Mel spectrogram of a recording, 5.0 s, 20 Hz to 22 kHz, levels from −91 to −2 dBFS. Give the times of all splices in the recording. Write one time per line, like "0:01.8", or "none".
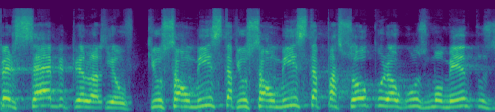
0:01.0
0:01.3
0:02.3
